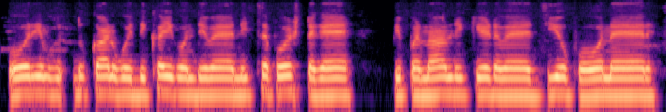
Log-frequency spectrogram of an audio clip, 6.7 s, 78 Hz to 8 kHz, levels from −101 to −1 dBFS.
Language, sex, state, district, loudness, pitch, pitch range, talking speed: Rajasthani, male, Rajasthan, Churu, -16 LUFS, 165 Hz, 160-170 Hz, 170 wpm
